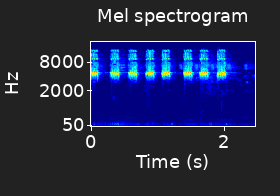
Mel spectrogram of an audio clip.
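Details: Short burst of a cricket's chirps: eight crisp, high, buzzy pulses in quick succession, then quiet, with faint low hum beneath.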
